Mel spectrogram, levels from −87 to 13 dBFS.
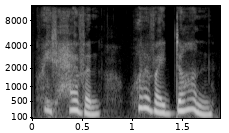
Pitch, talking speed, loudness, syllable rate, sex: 220 Hz, 190 wpm, -16 LUFS, 5.6 syllables/s, female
